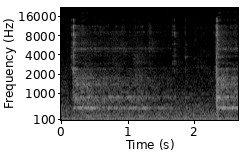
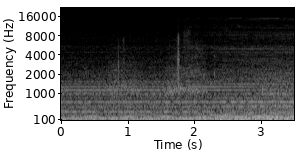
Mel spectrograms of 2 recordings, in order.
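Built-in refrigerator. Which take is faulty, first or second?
first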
